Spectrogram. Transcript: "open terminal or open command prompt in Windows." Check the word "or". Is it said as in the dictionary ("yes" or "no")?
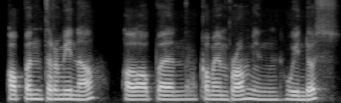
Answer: no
